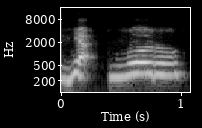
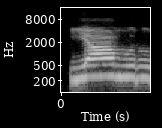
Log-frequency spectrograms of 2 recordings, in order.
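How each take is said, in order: First: It has a slight catch after 'ya'. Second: It flows smoothly with no catch after 'ya'. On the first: The speaker calls it right. "थोड़ा हल्का सा झटका हमने दिया" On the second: The speaker calls it wrong. "या मुरु नहीं पढ़ेंगे"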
